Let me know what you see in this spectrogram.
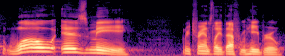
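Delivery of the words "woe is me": slow, drawn-out woe; slow mournful cry; lament. Retold or imitated. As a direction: stretch it out in dismay. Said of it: "His response was".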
